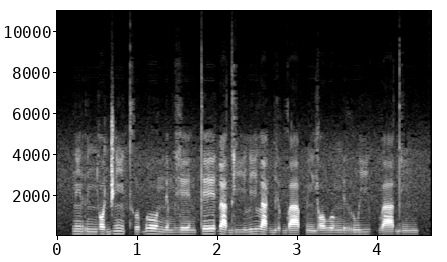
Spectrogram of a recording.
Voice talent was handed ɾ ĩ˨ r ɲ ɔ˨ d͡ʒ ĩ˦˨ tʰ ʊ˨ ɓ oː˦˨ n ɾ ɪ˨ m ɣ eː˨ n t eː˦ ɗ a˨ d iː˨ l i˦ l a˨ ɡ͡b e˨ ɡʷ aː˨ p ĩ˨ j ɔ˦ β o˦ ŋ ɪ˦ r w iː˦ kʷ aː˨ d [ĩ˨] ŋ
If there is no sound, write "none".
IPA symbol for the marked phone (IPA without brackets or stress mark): ĩ˦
